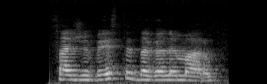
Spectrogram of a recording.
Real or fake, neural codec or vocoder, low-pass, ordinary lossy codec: real; none; none; none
